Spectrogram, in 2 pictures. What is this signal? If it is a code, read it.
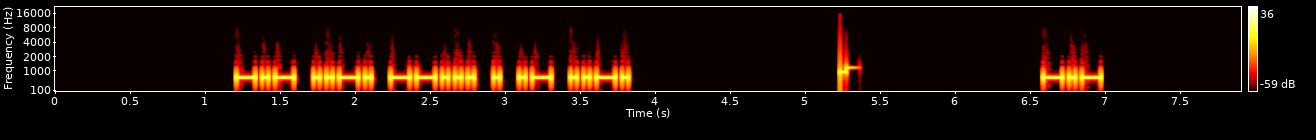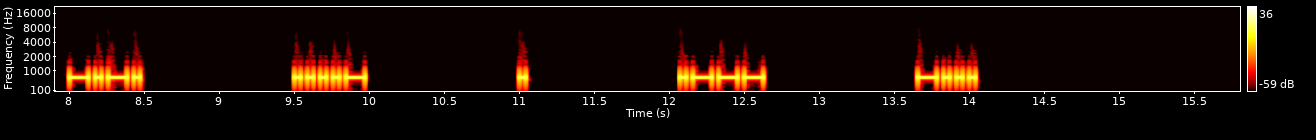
Morse code, heard as a keyed tone, about 28 wpm, spaced as for 12 wpm, 700 Hz. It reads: KF7EAF KC4EJB
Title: USA Call Signs - 6 Characters - 8x Character Spacing - 28wpm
